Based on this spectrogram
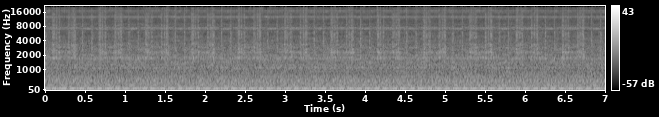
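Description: Steady loud compressor drone with a fast even pulsing and airy hiss over it, no knocking; the air assist running normally during cutting.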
